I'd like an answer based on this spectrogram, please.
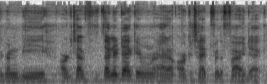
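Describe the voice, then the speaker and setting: A man at a very fast pace against noticeable background noise. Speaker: game designer and YouTuber. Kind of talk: casual gameplay commentary.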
